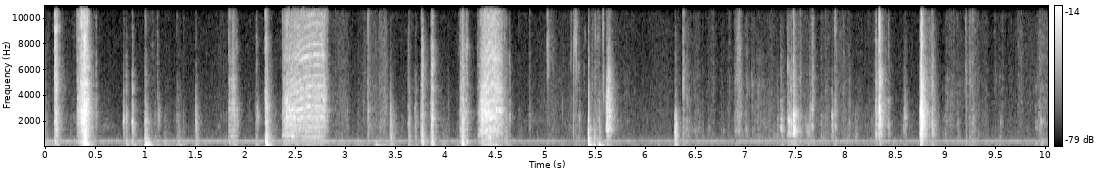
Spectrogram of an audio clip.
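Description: Makita cordless impact driver whirring twice, briefly each time, as it backs the screws out of a dishwasher's front access panel, amid clicks and knocks from handling the panel and parts.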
